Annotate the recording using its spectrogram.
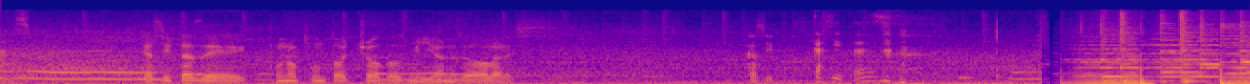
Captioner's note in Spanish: risas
